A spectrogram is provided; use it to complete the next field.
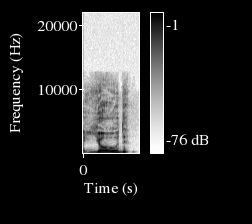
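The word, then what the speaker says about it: יוד: Aquí el texto en hebreo es una palabra que se pronuncia yod.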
